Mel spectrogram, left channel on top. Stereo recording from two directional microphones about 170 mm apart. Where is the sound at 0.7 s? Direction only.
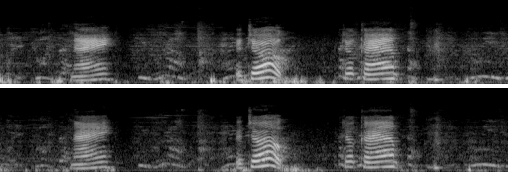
10° right (ahead or behind).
